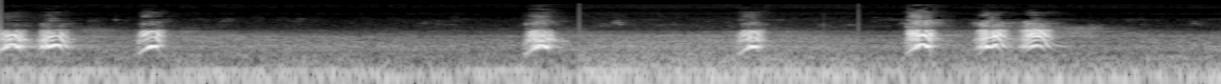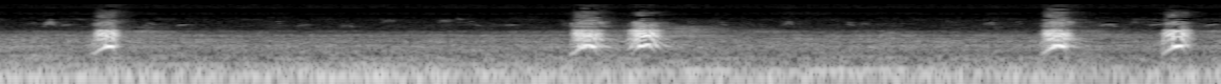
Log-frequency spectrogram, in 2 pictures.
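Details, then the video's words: Coyote calling out to its family and friends across Rancho Sierra Vista open space in Newbury Park, Ventura County, heard a mile away; about fourteen sharp, high yelps, some in quick doubles or triples, others spaced irregularly, over soft low noise. "Yelping Coyote"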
